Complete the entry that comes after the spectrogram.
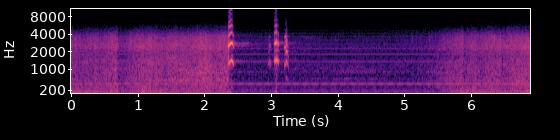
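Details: Female bald eagle at the Decorah nest on 25 November 2015, just after midday, giving a soft squee: a few short high thin notes, one then a close pair, over a steady background hum.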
